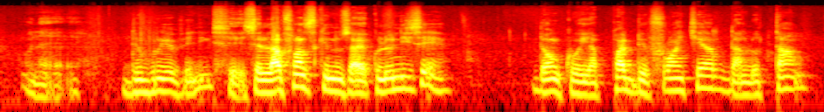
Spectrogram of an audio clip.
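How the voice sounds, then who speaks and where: A man with a medium pitch speaks at a very slow pace, leaving long, frequent pauses. His tone is dark and mellow. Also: ordinary pitch variation. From Mali. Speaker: immigrant worker, former farmer. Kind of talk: interview testimony.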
